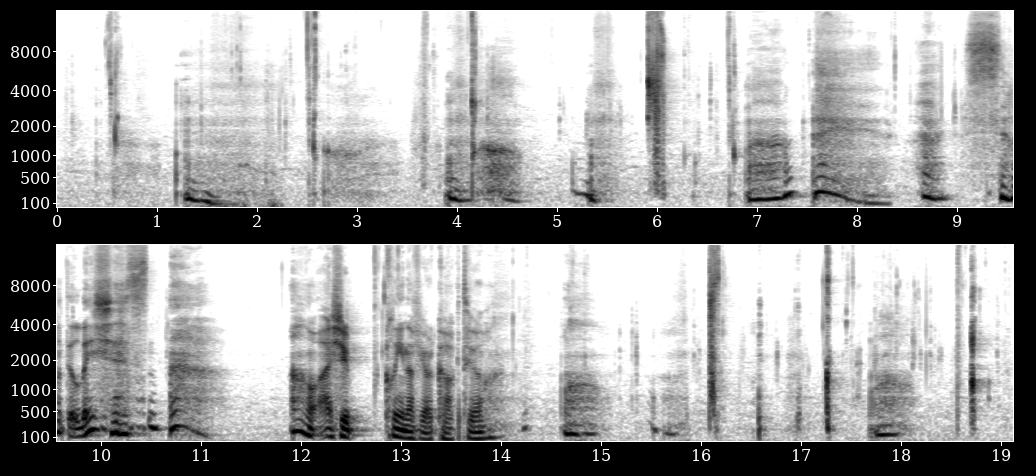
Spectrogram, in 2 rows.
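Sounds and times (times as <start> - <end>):
wet chewing and mouth sounds of someone eating: 0.1 - 7.6, 15.0 - 19.1
speech: 9.5 - 11.1, 12.0 - 14.0.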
